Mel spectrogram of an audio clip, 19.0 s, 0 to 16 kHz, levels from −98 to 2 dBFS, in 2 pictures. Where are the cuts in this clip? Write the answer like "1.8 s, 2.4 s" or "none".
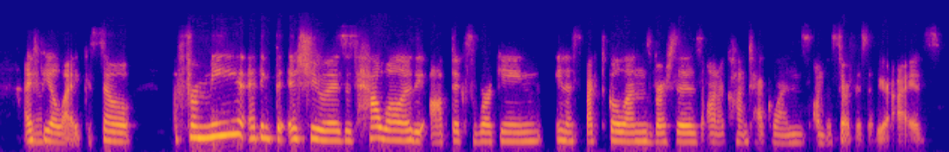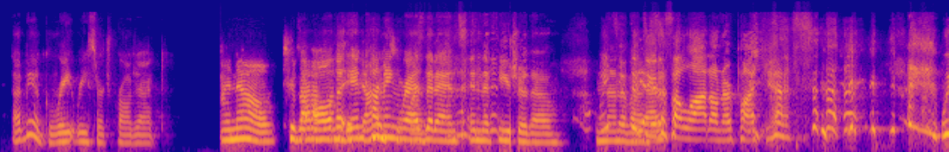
9.5 s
